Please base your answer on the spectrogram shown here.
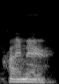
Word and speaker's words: Primare: so a while back it was determined that we would use the pronunciation of primary with the idea that it was a play on words with prime air kind of describing music the crime motion of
